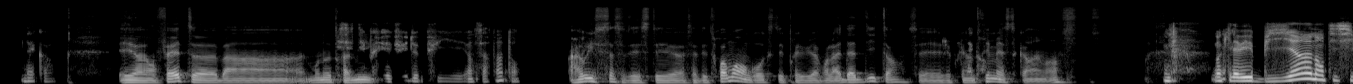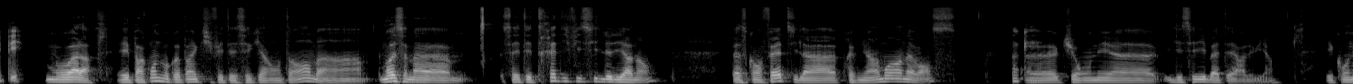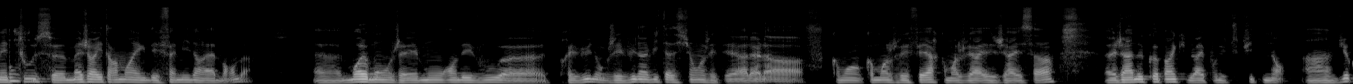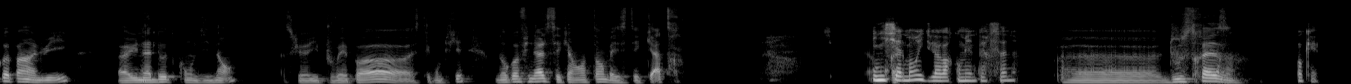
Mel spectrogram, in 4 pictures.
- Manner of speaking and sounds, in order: stressed: "dite"; chuckle; stressed: "bien"; stressed: "moi"; tongue click; other background noise
- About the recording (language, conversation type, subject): French, podcast, Comment dire non à un ami sans le blesser ?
